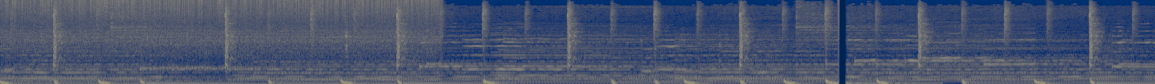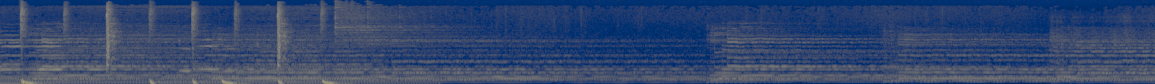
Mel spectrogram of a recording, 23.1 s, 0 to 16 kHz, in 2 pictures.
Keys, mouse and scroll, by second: 2.1-2.6 scroll down 2, 2.6 click, 3.1 click, 4.0 click, 4.2 click, 4.6 click, 4.9 middle click, 5.4 scroll up 1, 5.6 click, 5.9-6.3 middle drag, 6.3 click, 6.7 click, 7.3 n, 7.6 click, 8.3 click, 9.3 click, 9.9 click, 10.4 click, 10.8-11.2 middle drag, 11.2-11.6 scroll up 1, 11.6 middle click, 12.0-12.5 scroll up 3, 12.5-16.0 middle drag, 18.8 click, 20.9 click.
